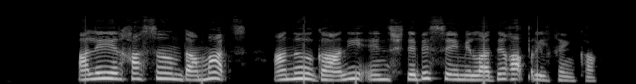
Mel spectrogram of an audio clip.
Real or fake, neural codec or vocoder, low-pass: real; none; 9.9 kHz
